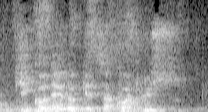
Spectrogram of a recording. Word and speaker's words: Quetzalcoatlus: mon paléo-quiz, hein, le Quetzalcoatlus. Non ? Qui connaît le Quetzalcoatlus ? Ça s'écrit comme ça se prononce.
